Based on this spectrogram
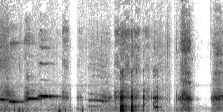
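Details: Grey parrot in a good mood indoors, sliding whistles blending into harsher breathy, rasping noises and chatter, in a continuous busy stretch.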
